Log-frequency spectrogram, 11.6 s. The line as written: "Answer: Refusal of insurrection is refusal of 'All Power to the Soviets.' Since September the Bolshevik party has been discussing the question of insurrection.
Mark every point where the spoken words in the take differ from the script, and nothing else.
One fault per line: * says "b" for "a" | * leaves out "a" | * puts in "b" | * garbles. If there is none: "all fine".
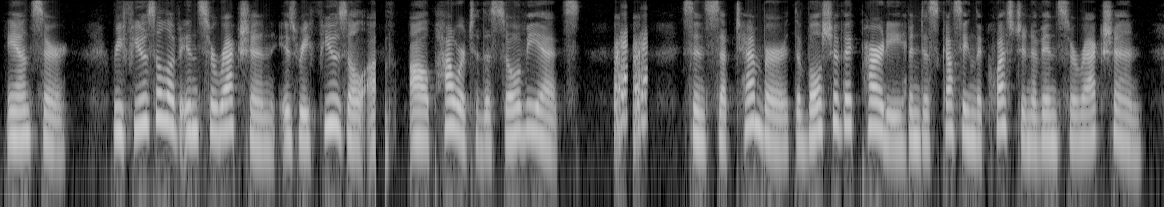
* leaves out "has"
